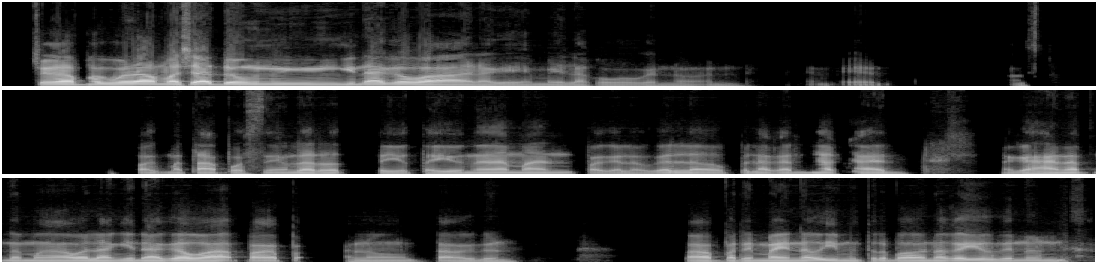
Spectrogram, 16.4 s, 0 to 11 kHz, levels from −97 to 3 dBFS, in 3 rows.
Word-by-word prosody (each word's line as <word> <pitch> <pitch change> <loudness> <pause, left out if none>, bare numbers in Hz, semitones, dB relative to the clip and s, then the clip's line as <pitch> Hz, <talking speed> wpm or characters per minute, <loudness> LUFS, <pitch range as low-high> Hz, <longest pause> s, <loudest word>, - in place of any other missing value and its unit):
'Tsaka 145 +1 +7
pag 145 - +3
wala 145 +2 +8
masyadong 150 0 +6 0.5
ginagawa 135 -7 +4
nag 95 -2 -7
e-ML 90 0 -11
ako, 85 -1 -15
ganon 80 +1 -20 0.3
ML, - - -22 1.7
'pag 90 - -10
matapos 90 +1 -7
na 100 0 -10
yung 110 - -5
laro 115 0 -2 0.2
tayo-tayo 95 +1 -8
na 120 +3 -2
naman 110 -2 -6
pagalaw-galaw, 95 +5 -6
palakad-lakad 95 +1 -6 0.5
naghahanap 100 +3 -2
ng 105 0 -7
mga 110 0 -3
walang 110 0 0
ginagawa 115 +4 +3
para 95 0 -2
pa - - -13 0.2
anong 100 0 -11
tawag 95 0 -7
dun, 100 +2 -10 0.8
papa-remind 110 +3 -1
na, 125 - +1
uy 135 - 0
magtrabaho 105 -2 -3
na 110 - -2
kayo, 130 0 +1
gano'n. 135 +4 -5
105 Hz, 135 wpm, -21 LUFS, 95-120 Hz, 1.7 s, wala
